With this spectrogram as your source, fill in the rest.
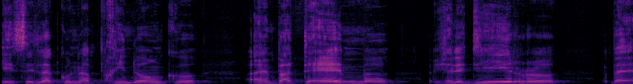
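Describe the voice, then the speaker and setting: Lively in intonation yet very slow in pace, a man speaks at medium pitch with a dark, mellow tone. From Burkina Faso. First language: a Burkinabe language (speaking French). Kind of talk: interview.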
